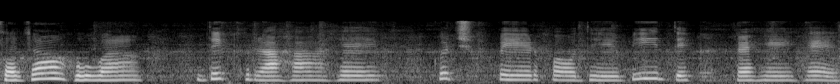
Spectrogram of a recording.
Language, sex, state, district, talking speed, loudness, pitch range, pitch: Hindi, female, Madhya Pradesh, Dhar, 85 wpm, -18 LUFS, 195-215 Hz, 205 Hz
